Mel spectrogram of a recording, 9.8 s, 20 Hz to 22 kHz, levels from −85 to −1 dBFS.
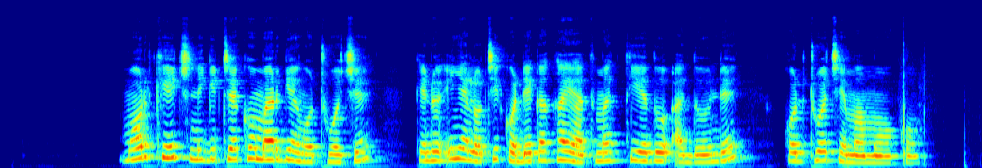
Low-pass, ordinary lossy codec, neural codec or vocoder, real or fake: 14.4 kHz; none; none; real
